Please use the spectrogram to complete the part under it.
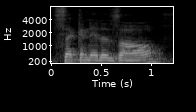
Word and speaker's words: secnidazole: Secnidazole and Solosec.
